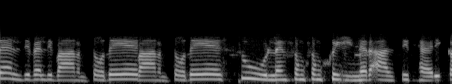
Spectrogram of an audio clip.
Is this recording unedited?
no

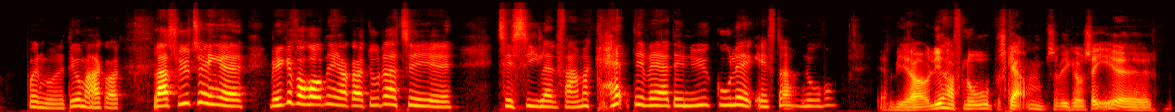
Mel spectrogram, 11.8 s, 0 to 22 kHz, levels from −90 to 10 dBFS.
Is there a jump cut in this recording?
no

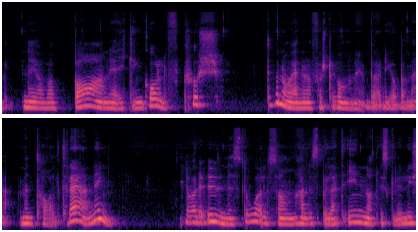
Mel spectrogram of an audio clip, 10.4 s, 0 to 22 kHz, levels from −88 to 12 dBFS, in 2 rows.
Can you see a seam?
no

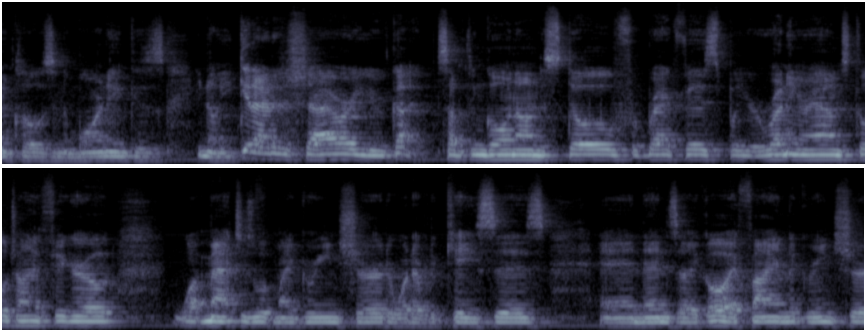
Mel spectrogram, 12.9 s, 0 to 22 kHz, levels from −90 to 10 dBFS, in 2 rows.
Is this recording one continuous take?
yes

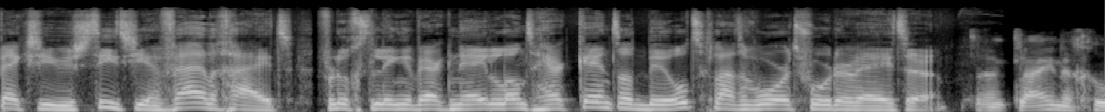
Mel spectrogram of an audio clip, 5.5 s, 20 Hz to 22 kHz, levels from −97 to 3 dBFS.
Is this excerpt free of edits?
no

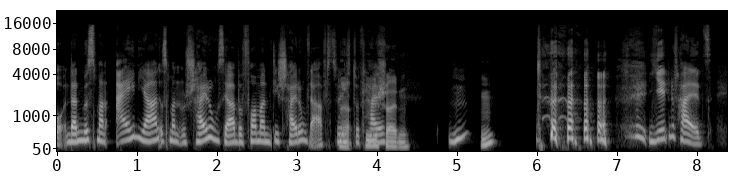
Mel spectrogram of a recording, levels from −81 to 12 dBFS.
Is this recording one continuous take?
no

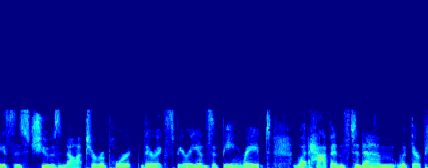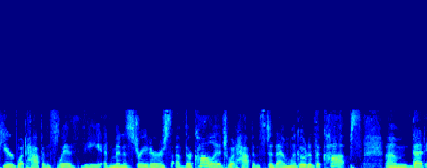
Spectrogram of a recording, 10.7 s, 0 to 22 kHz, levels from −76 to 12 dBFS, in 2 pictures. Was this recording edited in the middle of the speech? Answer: yes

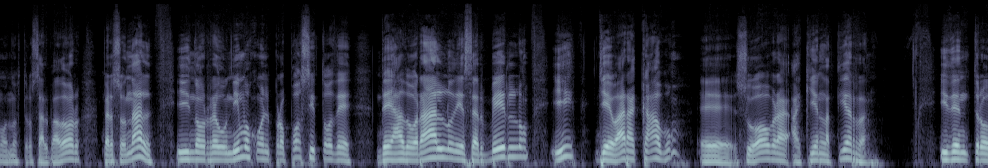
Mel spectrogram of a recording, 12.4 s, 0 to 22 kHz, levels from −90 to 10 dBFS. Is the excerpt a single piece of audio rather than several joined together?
no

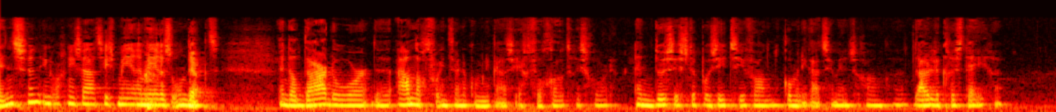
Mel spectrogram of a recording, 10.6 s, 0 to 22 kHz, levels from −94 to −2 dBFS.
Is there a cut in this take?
yes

